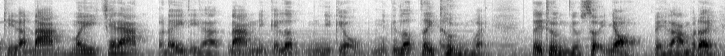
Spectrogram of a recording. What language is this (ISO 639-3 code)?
vie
